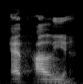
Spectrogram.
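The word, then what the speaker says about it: et alia: from latin words mean and others they they pronounce it as at alia the sample is like this and then period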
